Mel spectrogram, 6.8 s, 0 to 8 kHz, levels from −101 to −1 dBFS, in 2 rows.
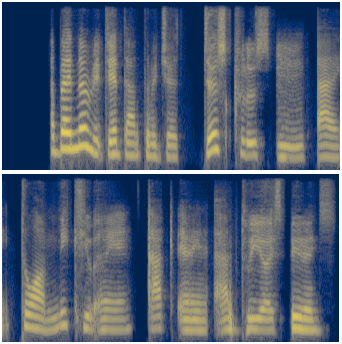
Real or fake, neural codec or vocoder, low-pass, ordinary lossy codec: fake; codec, 16 kHz, 0.5 kbps, X-Codec, HuBERT features, trained on balanced general audio; 7.2 kHz; AAC, 48 kbps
